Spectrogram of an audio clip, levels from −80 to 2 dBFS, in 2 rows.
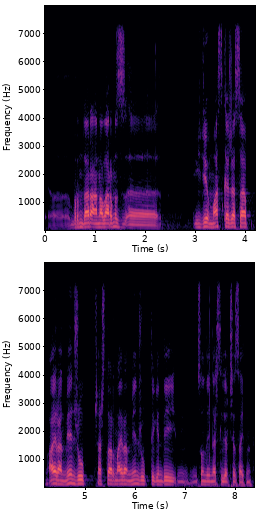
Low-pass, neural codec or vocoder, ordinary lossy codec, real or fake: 7.2 kHz; none; none; real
